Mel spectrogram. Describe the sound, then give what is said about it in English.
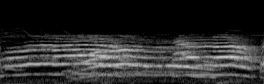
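Ten cats meow and yowl together in a continuous, overlapping chorus of drawn-out, wavering cries, fairly loud, with no talking. “Ten cats.”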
